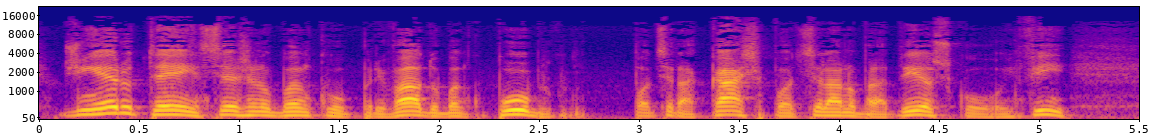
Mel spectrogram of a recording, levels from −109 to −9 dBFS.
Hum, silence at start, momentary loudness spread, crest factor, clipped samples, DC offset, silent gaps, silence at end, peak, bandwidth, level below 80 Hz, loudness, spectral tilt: none; 0.1 s; 13 LU; 18 dB; under 0.1%; under 0.1%; none; 0.35 s; -4 dBFS; 11.5 kHz; -48 dBFS; -22 LUFS; -8 dB/octave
